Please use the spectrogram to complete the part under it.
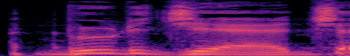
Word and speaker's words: Buttigieg: So you've taken Buttigieg, right. I believe is how you pronounce his name.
